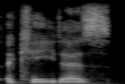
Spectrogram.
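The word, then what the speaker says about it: Urquidez: Was it Benny Urique? How do you say it? Urique's? Benny the Jet. I'm sure I've heard it pronounced Akides, but I could be. – Akides, okay, right.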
